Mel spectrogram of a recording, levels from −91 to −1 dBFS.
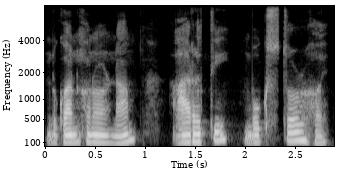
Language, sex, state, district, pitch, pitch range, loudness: Assamese, male, Assam, Kamrup Metropolitan, 110 Hz, 105-125 Hz, -22 LUFS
